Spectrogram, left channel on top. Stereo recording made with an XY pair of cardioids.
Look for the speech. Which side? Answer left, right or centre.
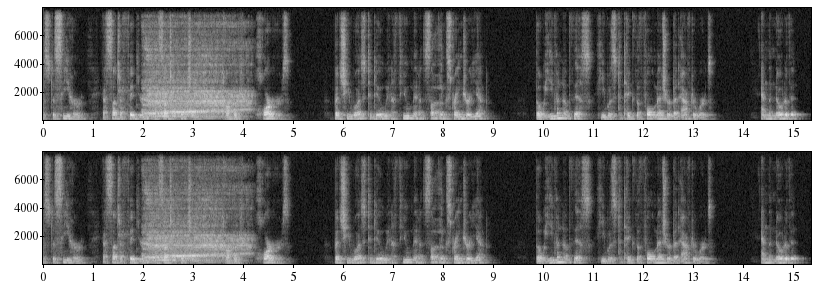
left.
